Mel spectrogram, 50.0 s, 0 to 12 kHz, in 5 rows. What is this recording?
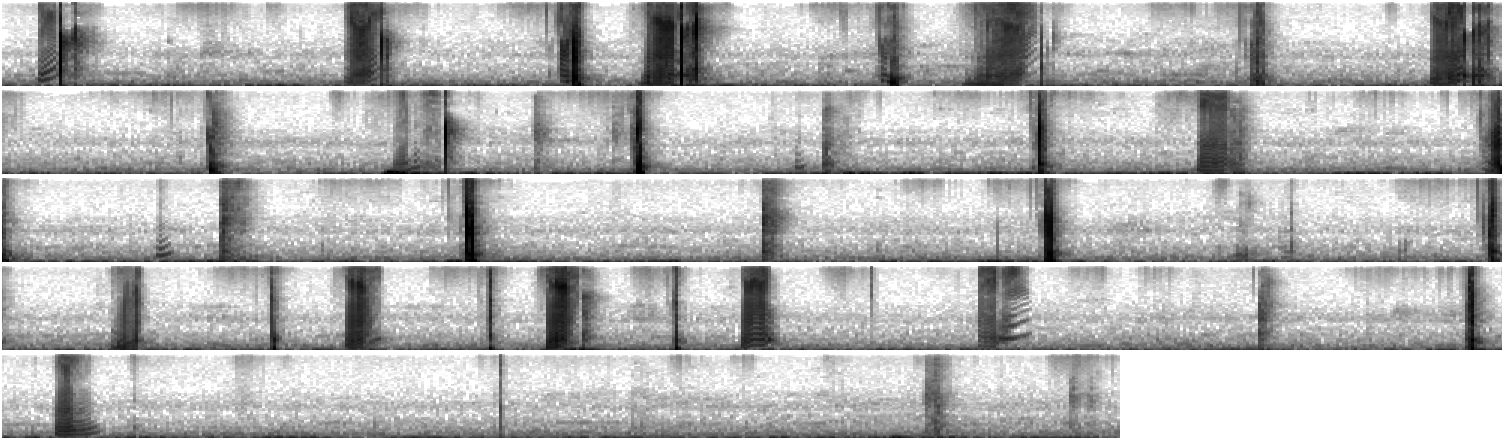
ultimate-farts2
While doing sit-ups in my bedroom - I've discovered that the friction of my back with the floor makes hilarious "fart-like" sounds. I grabbed my Zoom h4n recorder - and recorded some. Good fart sounds are sometimes not so easy to find :)
(This is file 2 of 2. Each was recorded in a different rec. level...)
2, fart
